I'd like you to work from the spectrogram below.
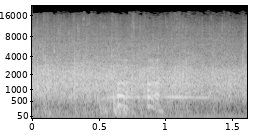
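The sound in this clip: Applause from a church audience welcoming a guest speaker, a steady, even wash of many hands clapping that holds for the whole stretch without fading.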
